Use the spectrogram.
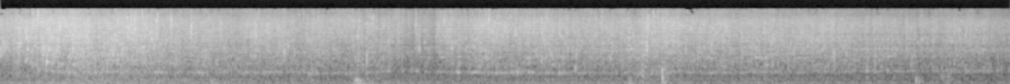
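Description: Steady trickling and pouring water runs throughout, broken by a few dull thumps and slaps as the catch tumbles out of a cooler into a net. No one speaks.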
